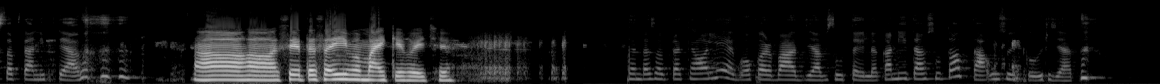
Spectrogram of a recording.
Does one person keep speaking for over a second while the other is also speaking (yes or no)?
no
